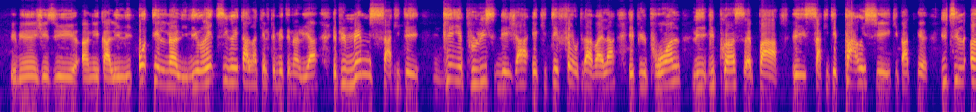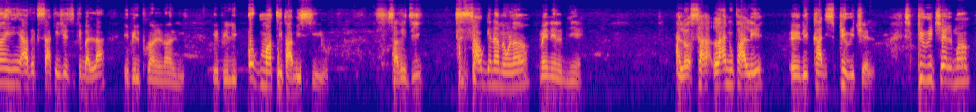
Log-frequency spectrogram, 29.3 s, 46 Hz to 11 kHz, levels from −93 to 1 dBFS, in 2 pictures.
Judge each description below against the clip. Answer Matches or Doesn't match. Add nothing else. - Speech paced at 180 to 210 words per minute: Matches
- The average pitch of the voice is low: Doesn't match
